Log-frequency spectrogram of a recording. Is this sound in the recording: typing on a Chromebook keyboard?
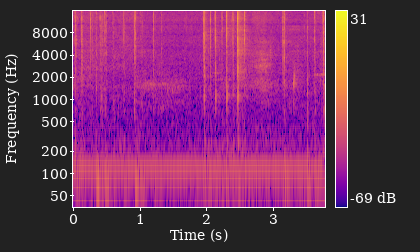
yes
